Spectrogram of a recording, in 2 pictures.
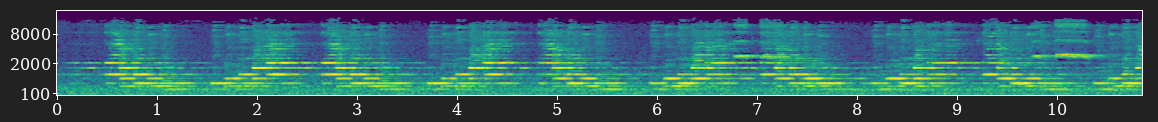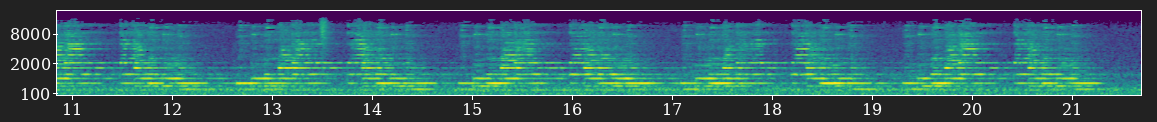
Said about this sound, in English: And, well, that's the sound of Taiwan's high-speed rail before it departed from the Banqiao train station to Taoyuan, which is located in the same place of the Taoyuan International Airport.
